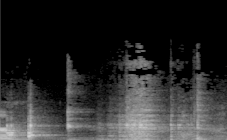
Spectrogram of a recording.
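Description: A metal lid being twisted and lifted off a large glass canister: a few sharp clinks and a short scraping rub in the middle.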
